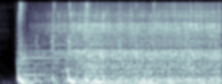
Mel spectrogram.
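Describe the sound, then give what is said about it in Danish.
Vehicle engines rumble as refugees from Nagorno-Karabakh drive one after another into Armenia. A loud, steady, low engine drone cuts in abruptly and continues without a break, with no voices. “køretøj efter køretøj kommer de ind i Armenien, flygtningene fra Nagorno-Karabakh”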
